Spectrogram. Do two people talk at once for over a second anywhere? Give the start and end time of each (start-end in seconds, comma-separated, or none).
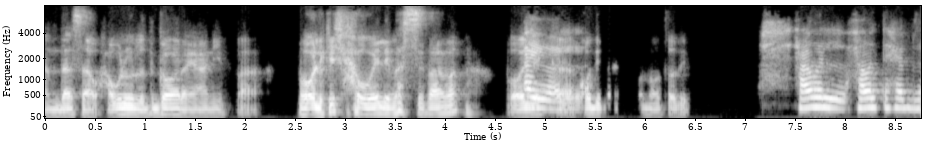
none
